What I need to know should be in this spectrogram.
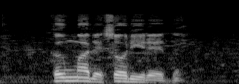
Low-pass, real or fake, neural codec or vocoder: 10.8 kHz; real; none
